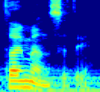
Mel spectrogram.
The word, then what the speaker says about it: Dimensity: Dimensity? Nej, hur uttalar man det? Jo, Dimensity. Jag har aldrig uttalat det ordet tidigare, men Dimensity 1200 AI som är då MediaTeks flaggskeppssensor.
